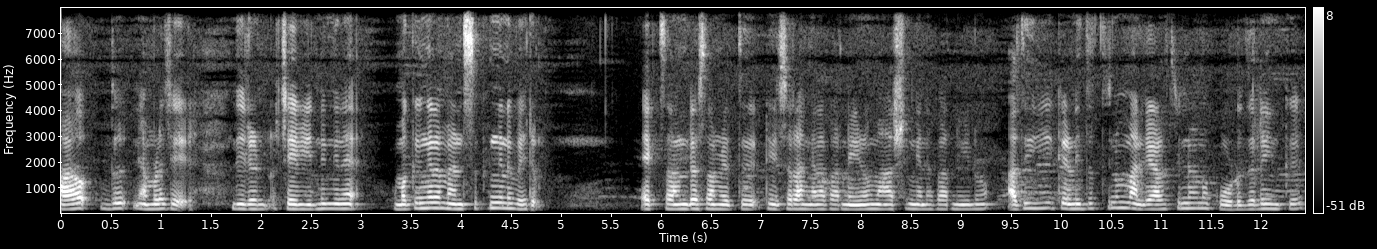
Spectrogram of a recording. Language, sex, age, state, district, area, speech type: Malayalam, female, 30-45, Kerala, Malappuram, rural, spontaneous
